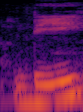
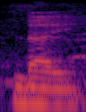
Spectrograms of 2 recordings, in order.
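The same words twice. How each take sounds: First: "ڈی" with a long ee vowel; spelling-based reading. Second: "ڈائی" with an eye vowel; true sound of word. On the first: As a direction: read "ڈی" to rhyme with see. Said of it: "ڈی ہی ہے". ("ڈی"، لمبی ای والا تلفظ) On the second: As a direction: read "ڈائی" to rhyme with eye. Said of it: "لیکن ڈائی ہے". ("ڈائی"، آئی والا تلفظ) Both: Shown as a demonstration.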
